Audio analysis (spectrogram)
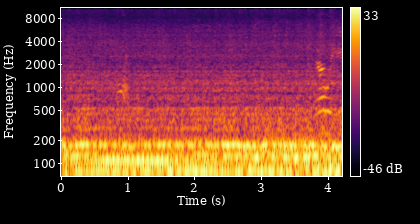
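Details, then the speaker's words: LS-swapped Nissan 350Z during fuel-map tuning, still lean, with the idle screw all the way off. Steady V8 idle that holds its speed and never sags. High idle; a vacuum leak is suspected. "And we definitely are going to want to adjust the idle screw down a little bit. It's all the way off."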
